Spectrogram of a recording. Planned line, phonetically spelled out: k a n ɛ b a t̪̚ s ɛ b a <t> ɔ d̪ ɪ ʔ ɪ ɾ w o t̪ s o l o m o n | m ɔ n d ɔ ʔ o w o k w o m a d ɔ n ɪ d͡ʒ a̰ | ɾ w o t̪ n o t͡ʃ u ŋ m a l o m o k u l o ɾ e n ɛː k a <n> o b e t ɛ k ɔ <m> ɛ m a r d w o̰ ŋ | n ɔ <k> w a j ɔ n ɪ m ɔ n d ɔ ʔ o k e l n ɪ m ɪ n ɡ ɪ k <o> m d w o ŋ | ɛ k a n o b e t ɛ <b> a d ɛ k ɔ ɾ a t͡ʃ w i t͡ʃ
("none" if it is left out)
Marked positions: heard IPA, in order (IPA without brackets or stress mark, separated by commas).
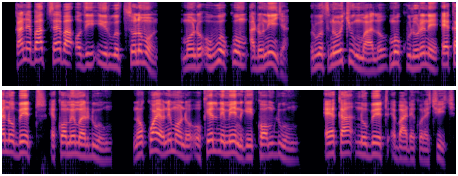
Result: ʔ, n, m, k, ɔ, b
